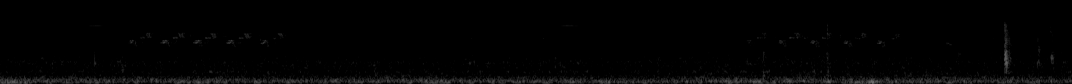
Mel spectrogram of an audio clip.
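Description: Quiet outdoor ambience with a small bird singing two short phrases of quick repeated chirps a few seconds apart. Near the end, a sharp tap as gloved hands land on gravel.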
